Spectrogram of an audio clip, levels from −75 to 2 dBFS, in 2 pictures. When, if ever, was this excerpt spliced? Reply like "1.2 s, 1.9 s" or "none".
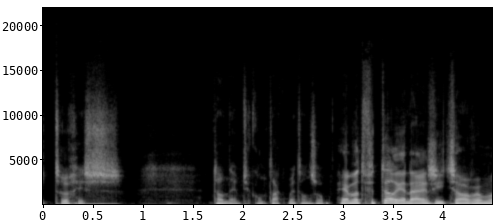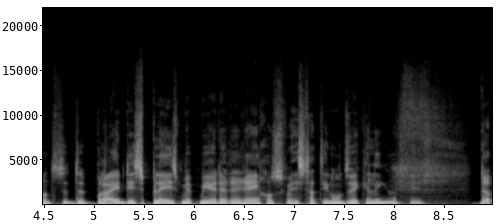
2.9 s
